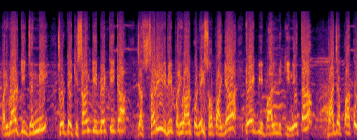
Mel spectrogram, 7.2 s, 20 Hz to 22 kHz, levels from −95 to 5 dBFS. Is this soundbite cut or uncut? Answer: uncut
